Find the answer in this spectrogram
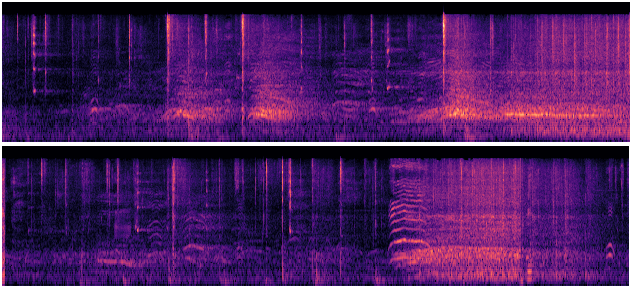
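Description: Badminton rally: sharp clicks of rackets striking the shuttlecock again and again, with two loud stretches of shouting and cheering voices, the longer one from about two and a half to nine and a half seconds in.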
